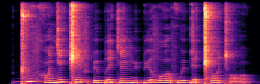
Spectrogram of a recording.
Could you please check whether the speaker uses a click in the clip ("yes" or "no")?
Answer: yes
